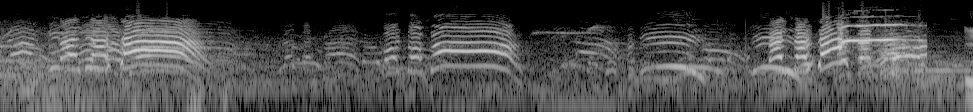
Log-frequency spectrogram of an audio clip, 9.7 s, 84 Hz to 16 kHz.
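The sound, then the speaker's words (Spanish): A large, excited crowd of thousands of children shouting and screaming outdoors at the Three Kings parade in Donostia (San Sebastián), which set off at 6 pm from the Boulevard on its traditional route, as sweets rain down. High voices overlap in loud bursts with brief lulls of chatter between them, lively. “Y así seguimos en un desfile que ha arrancado hace ya una hora, a las 6 de la tarde, desde el Boulevard, por fin sin restricciones y con el recorrido tradicional.”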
